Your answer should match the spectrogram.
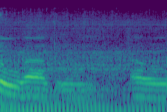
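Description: Iseki compact tractor's diesel engine idling steadily, a low even pulse under a man's voice.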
